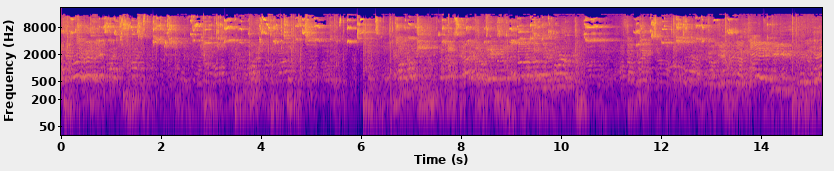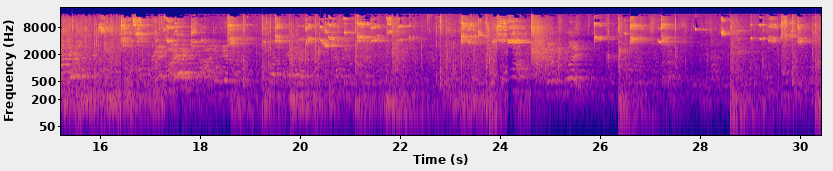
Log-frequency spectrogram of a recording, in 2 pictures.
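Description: Live basketball game in a large gym: a basketball dribbled on a hardwood court amid many short thuds and knocks, with players' and spectators' voices calling out. Everything echoes in the hall.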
